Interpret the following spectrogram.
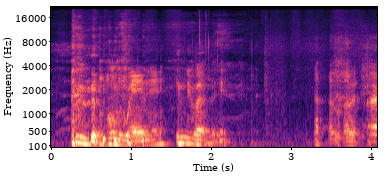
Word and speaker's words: nueve: Niete? Nueve.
